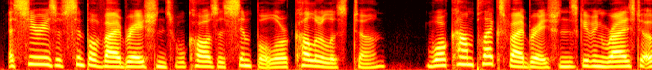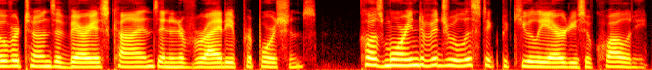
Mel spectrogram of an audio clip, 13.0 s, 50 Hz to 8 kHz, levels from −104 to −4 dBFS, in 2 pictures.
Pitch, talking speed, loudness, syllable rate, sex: 210 Hz, 155 wpm, -17 LUFS, 3.9 syllables/s, female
